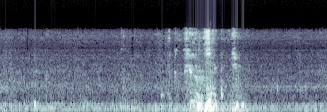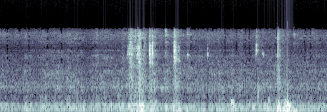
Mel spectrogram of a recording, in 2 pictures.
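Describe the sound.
A car engine, started so the battery doesn't run out, runs at a steady low idle throughout, a constant rumbling hum with a few louder bursts of noise and muffled voices rising over it.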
